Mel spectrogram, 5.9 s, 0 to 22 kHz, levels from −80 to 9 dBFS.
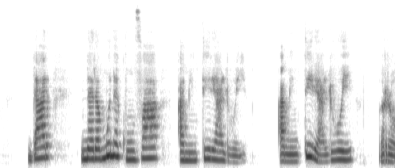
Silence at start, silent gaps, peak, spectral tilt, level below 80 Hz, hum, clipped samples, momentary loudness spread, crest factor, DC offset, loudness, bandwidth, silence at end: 0.45 s; 1.11-1.16 s, 3.92-4.00 s, 4.10-4.17 s, 5.60-5.67 s; -2 dBFS; -7 dB/octave; -76 dBFS; none; under 0.1%; 14 LU; 20 dB; under 0.1%; -22 LUFS; 13 kHz; 0 s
